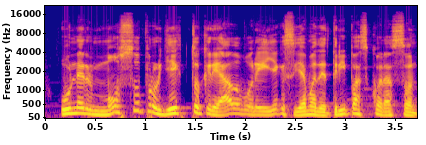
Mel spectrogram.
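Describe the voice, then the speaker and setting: A man talks at a moderate speed, his pitch rising and falling across a very wide range. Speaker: radio host. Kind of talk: radio interview.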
